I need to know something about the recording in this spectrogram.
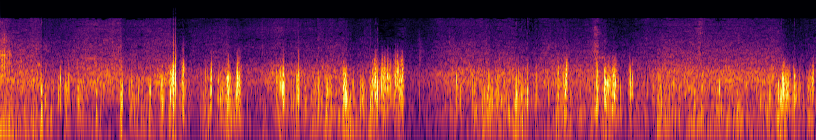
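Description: Wind buffeting a handheld camera's microphone outdoors, in irregular gusts over a steady outdoor rumble.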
